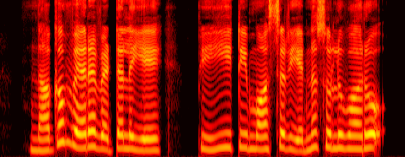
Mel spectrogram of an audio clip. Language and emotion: Tamil, fearful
